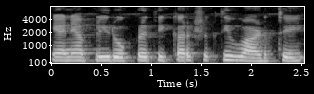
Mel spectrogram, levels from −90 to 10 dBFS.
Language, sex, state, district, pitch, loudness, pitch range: Marathi, female, Maharashtra, Solapur, 195 Hz, -14 LUFS, 190-200 Hz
